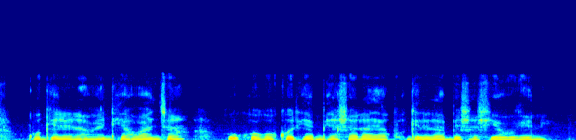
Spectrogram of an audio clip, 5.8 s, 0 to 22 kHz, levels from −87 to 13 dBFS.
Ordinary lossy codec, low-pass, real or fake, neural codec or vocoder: none; none; fake; vocoder, 22.05 kHz, 80 mel bands, HiFi-GAN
